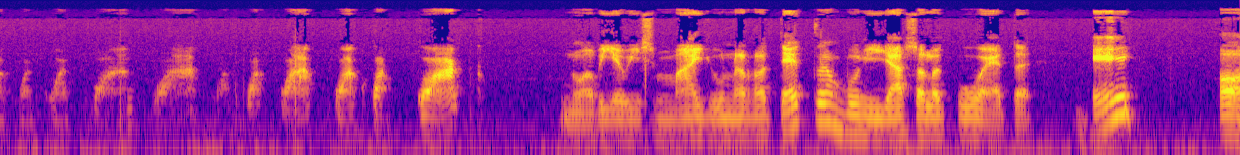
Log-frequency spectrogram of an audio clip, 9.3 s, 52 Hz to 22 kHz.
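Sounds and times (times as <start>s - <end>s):
person imitating a duck with nasal quacks: 0.0s - 3.6s
speech: 4.2s - 8.6s.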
